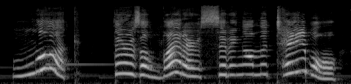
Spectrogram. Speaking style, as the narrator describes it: shouted Freya

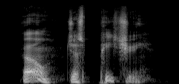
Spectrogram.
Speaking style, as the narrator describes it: Troy said dryly

